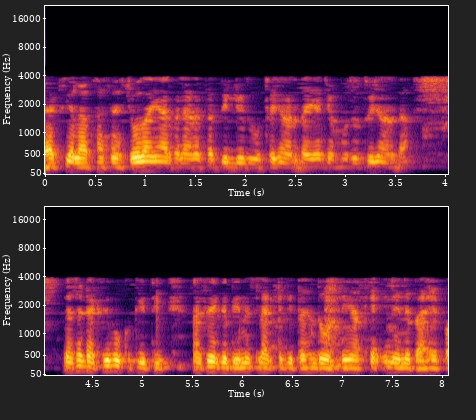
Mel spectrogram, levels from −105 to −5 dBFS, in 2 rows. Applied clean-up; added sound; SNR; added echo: classical method WPE with log-MMSE.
